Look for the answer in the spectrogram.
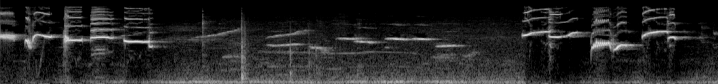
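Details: Oriental magpie-robin (kacer) trading song phrases: a quick series of loud, bright whistled notes with rough overtones, quieter rising and falling whistles answering in between, then another loud burst of rapid notes.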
